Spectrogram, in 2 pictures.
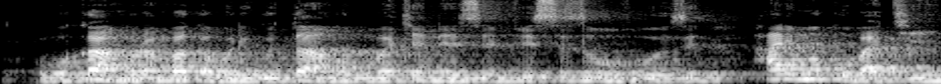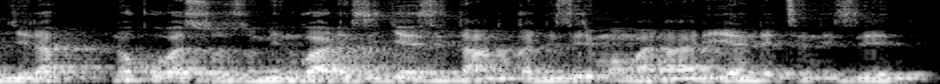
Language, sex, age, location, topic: Kinyarwanda, male, 18-24, Kigali, health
